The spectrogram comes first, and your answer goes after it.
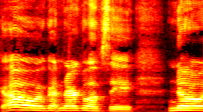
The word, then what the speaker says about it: narcolepsy: Well, yeah, because you have narcolepsy. Yeah. That thing? Yeah. I'm glad I pronounced it right. Yeah. Because what's the... I almost said necrolepsy.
